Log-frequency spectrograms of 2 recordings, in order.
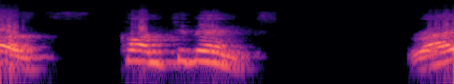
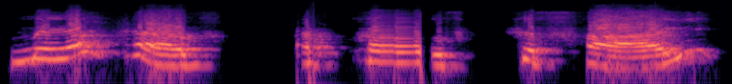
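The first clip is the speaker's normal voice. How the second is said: put-on slow, prim English-accented request; slower than usual. Englishman asking the servant for coffee, in an English accent. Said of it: "say like".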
